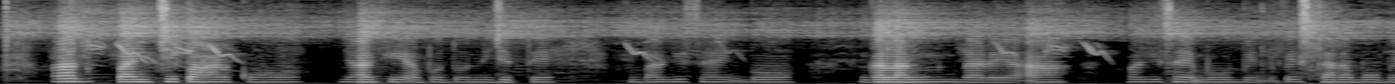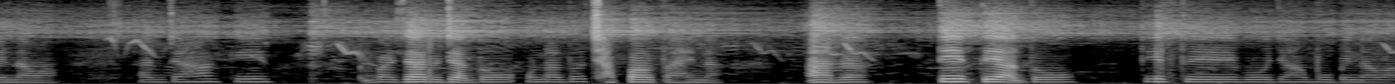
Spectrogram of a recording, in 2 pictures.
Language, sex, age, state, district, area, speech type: Santali, female, 18-30, Jharkhand, Seraikela Kharsawan, rural, spontaneous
